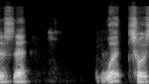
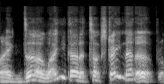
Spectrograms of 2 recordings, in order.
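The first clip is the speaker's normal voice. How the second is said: mock scold; 7 semitones higher than usual.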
